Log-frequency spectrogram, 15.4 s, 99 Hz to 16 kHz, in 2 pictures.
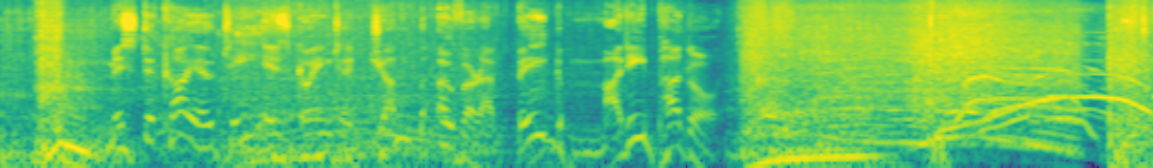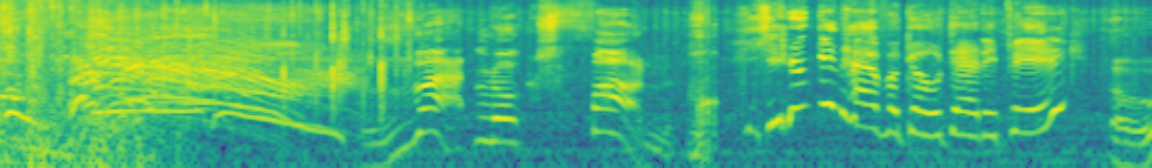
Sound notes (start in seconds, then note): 6.4 crowd; 8.7 applause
